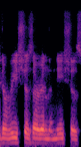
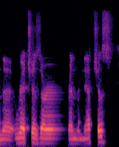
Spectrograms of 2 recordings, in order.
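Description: First: Niches is pronounced the Canadian way. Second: Niches is pronounced the American way. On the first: "We would have to say the riches are in the niches or something in Canada" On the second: "this is the American pronunciation"

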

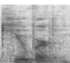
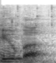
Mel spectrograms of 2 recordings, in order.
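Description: First: The word ends with an added r sound. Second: The word ends in a plain vowel. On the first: "She always said Cuber" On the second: "My mom can say Cuba"

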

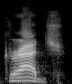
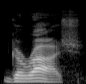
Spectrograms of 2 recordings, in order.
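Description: First: The word is squeezed into one syllable. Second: The word is said with two syllables. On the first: This is how people from Chicago say it. "We pronounce it garage. It's like a one-syllable word" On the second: This is how people outside Chicago say it. "we don't pronounce it garage"

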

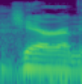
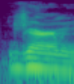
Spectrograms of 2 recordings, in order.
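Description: First: The name is said with all syllables full. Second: The name is clipped, sounding like 'germ'. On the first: The speaker calls it right. "As opposed to" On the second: The speaker calls it wrong. "like right? Germs"

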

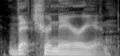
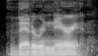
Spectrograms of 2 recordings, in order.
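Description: First: One syllable of the word is dropped. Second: Every syllable of the word is pronounced. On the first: The speaker calls it wrong. "They all say veterinarian. ... That's not how you pronounce it" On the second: The speaker calls it right. "literally no one in this movie pronounces it that way"

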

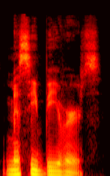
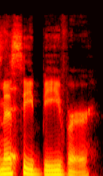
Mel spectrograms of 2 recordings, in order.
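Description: First: The surname is said as 'Bevers' with final s. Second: The surname is said as 'Beaver' without final s. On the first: The speaker calls it right. "It's Missy Bevers" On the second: The speaker calls it wrong. "he says Missy Beaver"

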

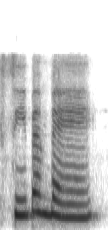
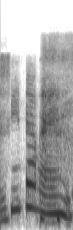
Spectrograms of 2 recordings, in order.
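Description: First: It is said in the natural voice, sweet tone. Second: It is said in a put-on baby voice. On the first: The speaker calls it right. "It's like more like, ... Like that" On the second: The speaker calls it wrong. "And you change your voice. You're like"

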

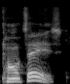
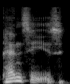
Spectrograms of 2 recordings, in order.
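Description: First: The word is given a French pronunciation. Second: The word is given an American pronunciation. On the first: "it'd be really dumb for me to be like" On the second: "the way I hear most Americans say it"

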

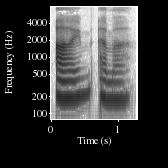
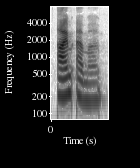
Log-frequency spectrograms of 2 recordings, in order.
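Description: First: It is said like an NPR radio host. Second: It is said in her ordinary voice.

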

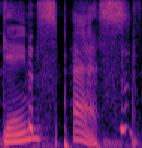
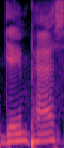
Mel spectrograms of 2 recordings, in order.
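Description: First: An s sound is added after Game. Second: No s sound is added after Game. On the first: The speaker calls it right. "it just flows better in my tongue likes the two S's, the three S's" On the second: The speaker calls it wrong. "it's a little like jarring"

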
